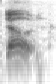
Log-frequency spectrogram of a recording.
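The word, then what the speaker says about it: דוד: set to music of Do he is the Beloved and do is the correct pronunciation of his name it is not David there is no second vowel in his name just one the W and it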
